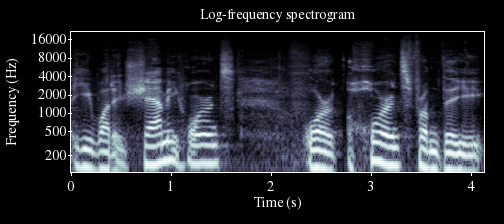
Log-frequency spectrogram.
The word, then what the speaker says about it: chamois: the base of the Chamois crags. Chamois is the French pronunciation, but we call it chamois in English.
